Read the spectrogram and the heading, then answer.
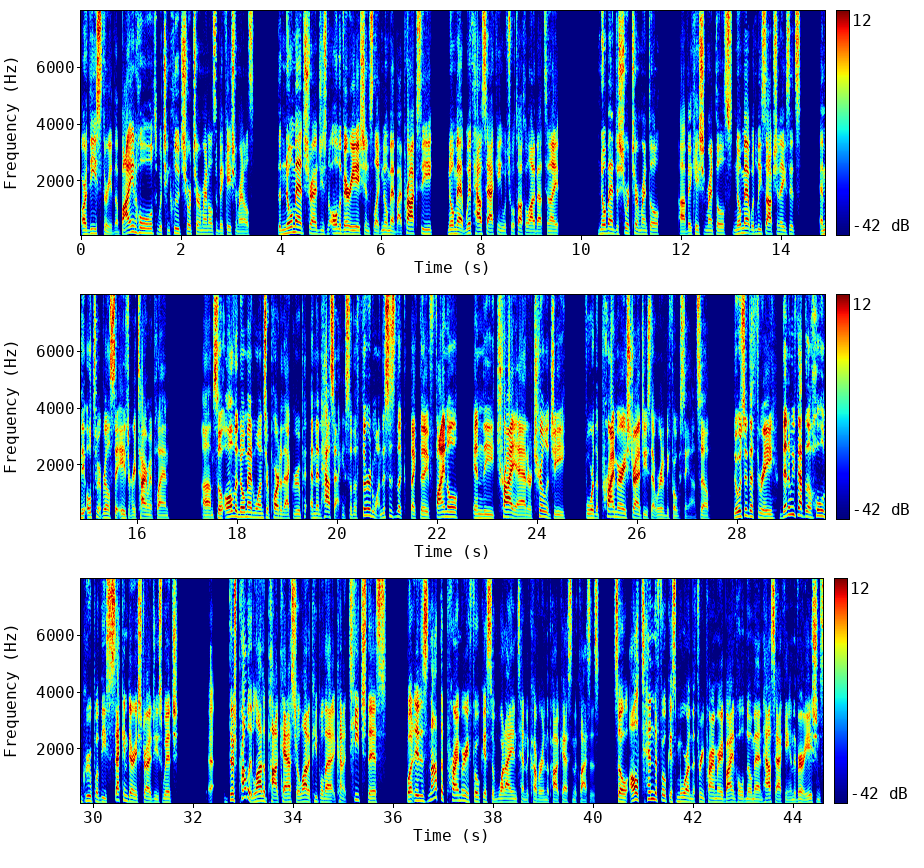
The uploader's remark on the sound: This was a live class recorded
